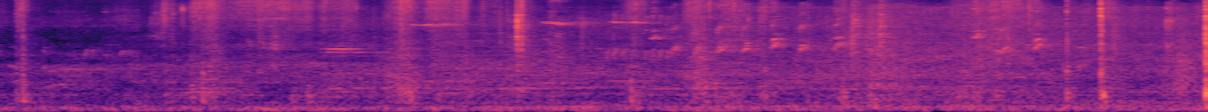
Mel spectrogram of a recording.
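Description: Faint chirping of small birds in an aviary, with scattered light clicks and a sharper knock about five and a half seconds in.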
